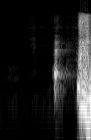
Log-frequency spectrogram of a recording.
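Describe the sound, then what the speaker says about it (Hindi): A single sharp, loud sneeze comes up close in a home kitchen, with a short intake just before it and the burst itself at the end. "छींक आ गई थी भाई।"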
